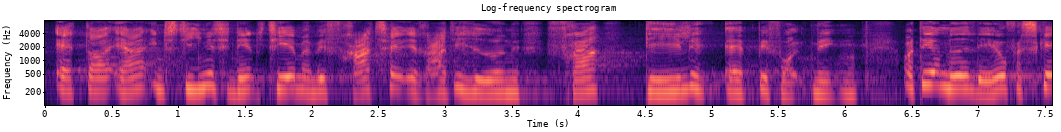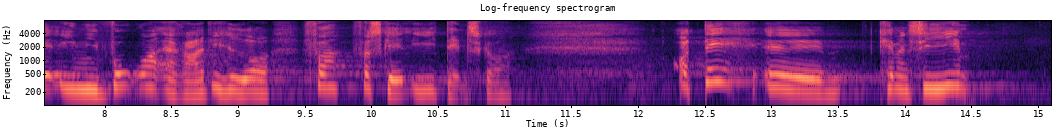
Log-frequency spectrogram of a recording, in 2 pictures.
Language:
Danish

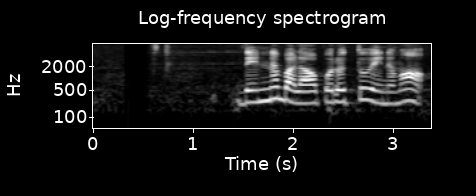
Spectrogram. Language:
Sinhala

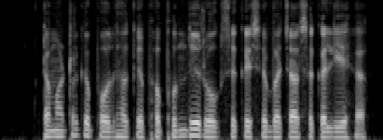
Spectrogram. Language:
Magahi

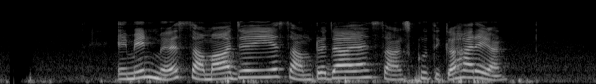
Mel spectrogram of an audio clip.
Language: Sinhala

